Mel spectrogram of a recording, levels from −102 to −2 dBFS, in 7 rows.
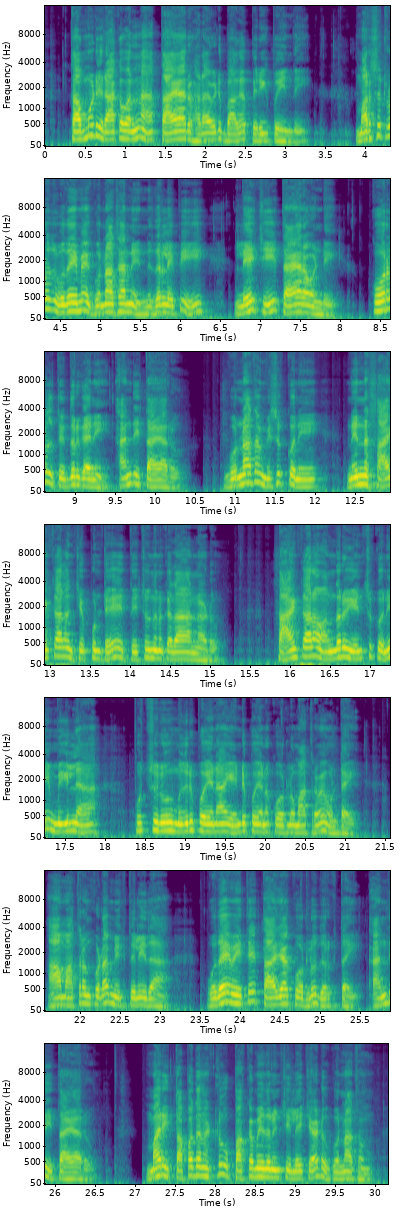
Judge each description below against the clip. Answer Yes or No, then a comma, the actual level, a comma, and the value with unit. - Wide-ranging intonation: No, average, 5.0 semitones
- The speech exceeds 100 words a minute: Yes, average, 110 wpm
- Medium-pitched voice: Yes, medium, 145 Hz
